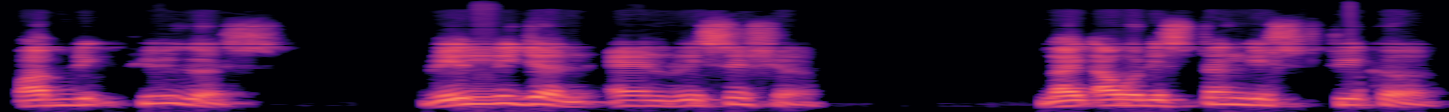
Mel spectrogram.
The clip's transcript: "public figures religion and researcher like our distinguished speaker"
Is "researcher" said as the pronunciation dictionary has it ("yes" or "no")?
no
